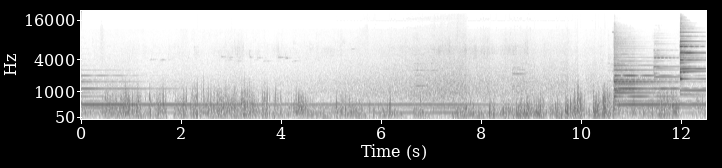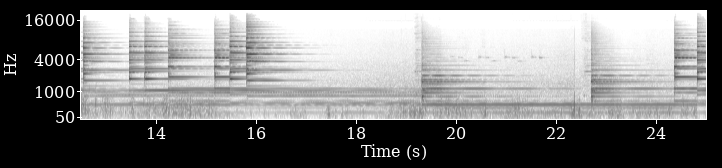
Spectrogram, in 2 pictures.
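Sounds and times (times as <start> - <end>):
church bells ringing: 0.0 - 7.7, 10.6 - 25.0
wind rumbling on microphone: 0.0 - 25.0
small high bells struck: 11.4 - 19.6, 24.4 - 25.0.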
